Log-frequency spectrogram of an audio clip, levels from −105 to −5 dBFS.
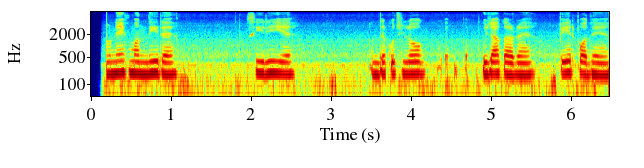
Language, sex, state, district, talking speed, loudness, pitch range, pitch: Hindi, male, Uttar Pradesh, Jalaun, 175 wpm, -16 LUFS, 185-200 Hz, 195 Hz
